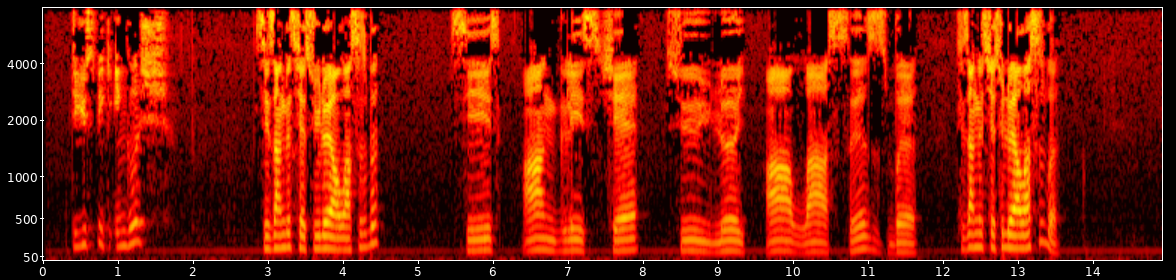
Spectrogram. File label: do you speak english, kyrgyz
